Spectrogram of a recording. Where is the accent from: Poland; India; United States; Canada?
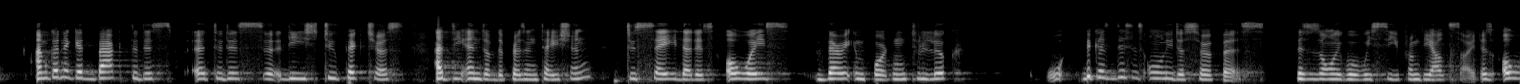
Poland; English is a second language; The first reason is that I'm from Poland, and that's what we are taught usually to do.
